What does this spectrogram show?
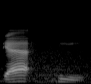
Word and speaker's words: Gatke: He said that the 16's last name is pronounced Gatke.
